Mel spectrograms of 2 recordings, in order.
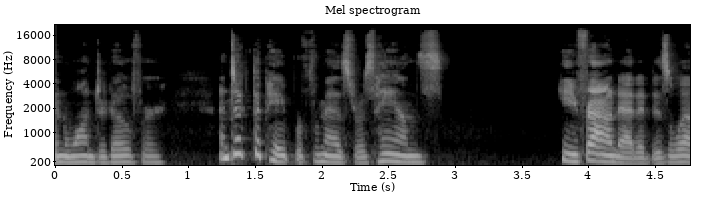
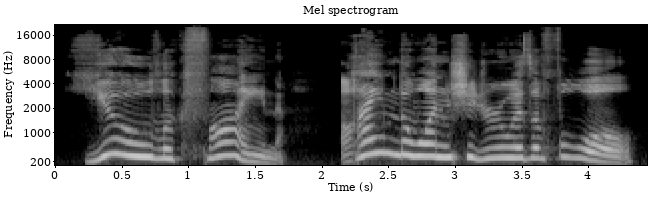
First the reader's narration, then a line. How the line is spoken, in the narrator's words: moaned Ezra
